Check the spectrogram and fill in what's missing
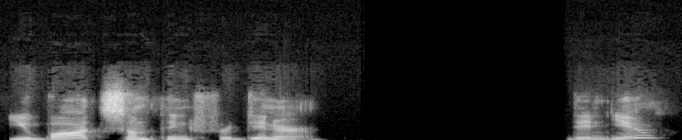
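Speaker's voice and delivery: DIDN'T YOU lifting up at the end; rising question tag. Shown as a demonstration. Teacher models a tag requiring an answer, rising question tag. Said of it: "Requiring an answer".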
